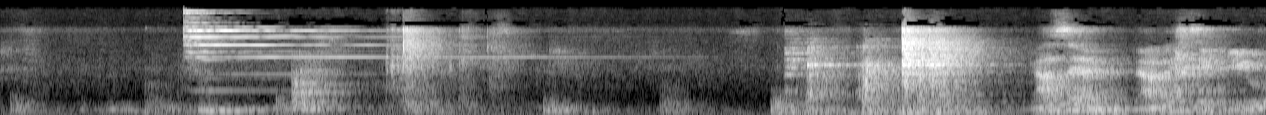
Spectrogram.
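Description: A single bright metallic ring, like a small bell or a struck glass, about a second in, dying away over two to three seconds. Voices follow, and a sudden loud sharp burst just after the middle is the loudest sound.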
